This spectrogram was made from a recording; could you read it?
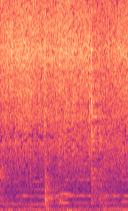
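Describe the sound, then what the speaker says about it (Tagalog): Garlic is sautéing in hot oil in a pan that was used earlier for frying. It makes a close, steady sizzle with a couple of soft stirring scrapes. "Iligisa natin yung bawang"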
